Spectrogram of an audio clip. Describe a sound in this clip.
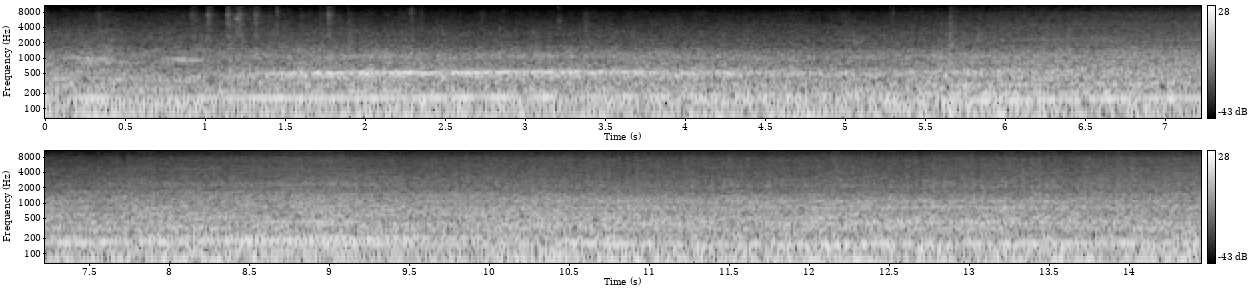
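A turbocharged four-cylinder car engine drones from inside the cabin as the car accelerates.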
